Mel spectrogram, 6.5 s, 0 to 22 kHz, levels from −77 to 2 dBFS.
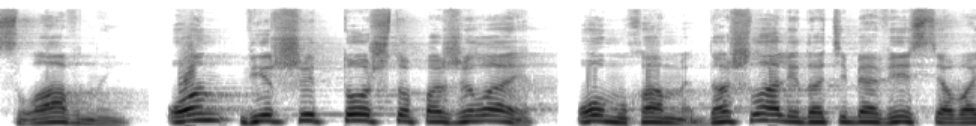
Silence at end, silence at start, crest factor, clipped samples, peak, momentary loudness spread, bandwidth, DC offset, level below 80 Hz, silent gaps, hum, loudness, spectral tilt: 0 s; 0 s; 10 dB; 0.3%; 0 dBFS; 7 LU; 16.5 kHz; under 0.1%; -54 dBFS; none; none; -11 LUFS; -6.5 dB/octave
